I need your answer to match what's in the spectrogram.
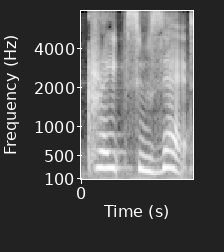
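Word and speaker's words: Crêpe Suzette: You pronounce it Crepe Suzette. It's French.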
